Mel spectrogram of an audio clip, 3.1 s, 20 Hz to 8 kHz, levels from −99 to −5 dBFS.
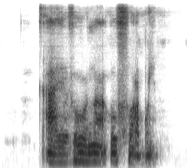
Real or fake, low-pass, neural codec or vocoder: fake; 7.2 kHz; codec, 44.1 kHz, 2.6 kbps, SNAC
